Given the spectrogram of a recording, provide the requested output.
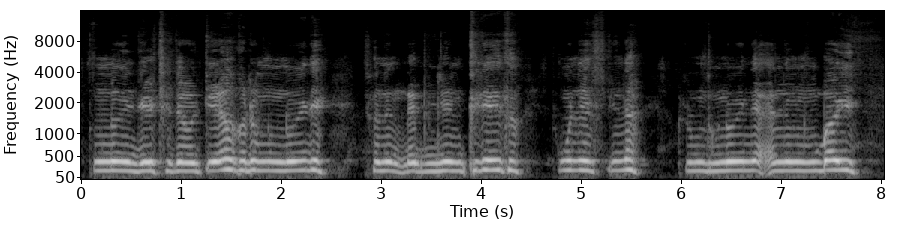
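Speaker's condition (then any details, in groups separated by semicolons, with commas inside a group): Brain lesion disability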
